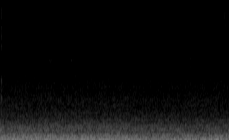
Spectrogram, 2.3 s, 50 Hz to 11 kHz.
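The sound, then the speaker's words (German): Steady low rumble of a car driving, heard from inside the cabin, a constant engine and road drone with no voices, on the way to a suburb of Salzburg in summer 2022. “wir sind mit dem Auto auf dem Weg zu Maria”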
